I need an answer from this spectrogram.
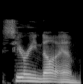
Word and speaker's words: Suriname: In Dutch, the official language of Suriname, the pronunciation is Surinaam, with the main stress on the third syllable and a schwa terminal vowel.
